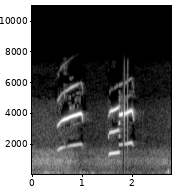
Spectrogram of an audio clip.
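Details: Eagle in Southwest Florida, recorded at a pond on 23 February 2020 from cameras. Two thin, high whistled notes, each slightly rising and about half a second long, separated by a short pause, over a steady low background hiss.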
